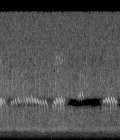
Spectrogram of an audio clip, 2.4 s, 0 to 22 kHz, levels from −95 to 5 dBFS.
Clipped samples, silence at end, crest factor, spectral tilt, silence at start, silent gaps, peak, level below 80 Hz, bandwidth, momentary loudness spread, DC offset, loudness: under 0.1%; 0 s; 18 dB; 10 dB/octave; 0 s; none; -18 dBFS; under -90 dBFS; over 20 kHz; 7 LU; under 0.1%; -32 LUFS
